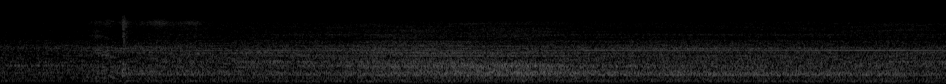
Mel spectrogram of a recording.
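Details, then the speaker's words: PS4 running the Plants vs. Zombies Garden Warfare 2 beta just after launch: steady loud rushing airflow with faint high whine, no rattles or grinding; fan kicking harder than normal under load, owner unsure if normal. "just want to know if my um if my PS4 is sounding right because it's um the fan is kicking harder than normal"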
